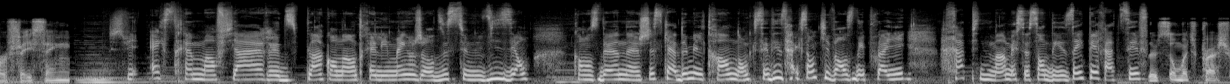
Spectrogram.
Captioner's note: speaking French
